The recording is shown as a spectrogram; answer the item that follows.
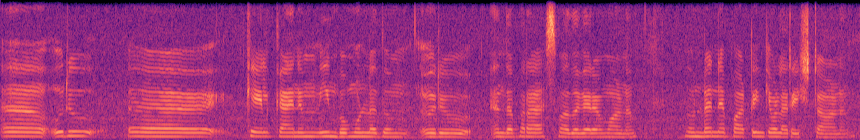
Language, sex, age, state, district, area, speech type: Malayalam, female, 18-30, Kerala, Thrissur, rural, spontaneous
